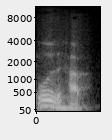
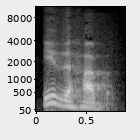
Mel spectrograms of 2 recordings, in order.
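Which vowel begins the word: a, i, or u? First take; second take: u; i. First: The word begins with a u vowel. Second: The word begins with an i vowel. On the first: The speaker calls it wrong. "jangan baca uzhab" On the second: The speaker calls it right. "Yang betulnya ialah izhab"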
